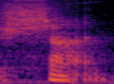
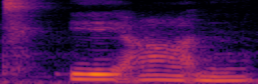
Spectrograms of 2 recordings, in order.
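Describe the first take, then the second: First: The ending is said as one sound, shun. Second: The letters are sounded out separately, starting with t. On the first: The speaker calls it right. "We just say shun" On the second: The speaker calls it wrong. "We don't say t-on"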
